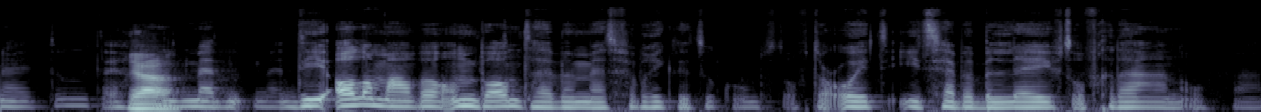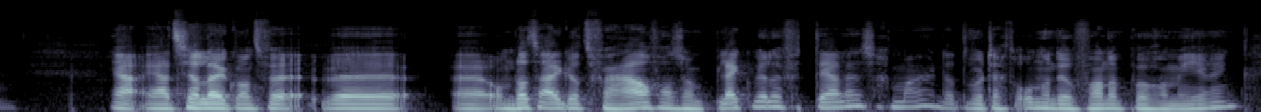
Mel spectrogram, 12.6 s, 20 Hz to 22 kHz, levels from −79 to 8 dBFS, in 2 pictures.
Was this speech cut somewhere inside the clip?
no; 0 cuts

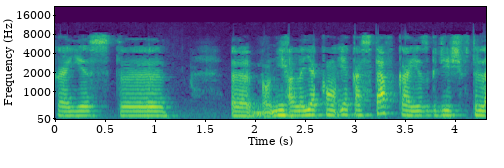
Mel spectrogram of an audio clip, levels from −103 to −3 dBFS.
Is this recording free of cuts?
no; 2 cuts; at 2.3 s, 2.8 s

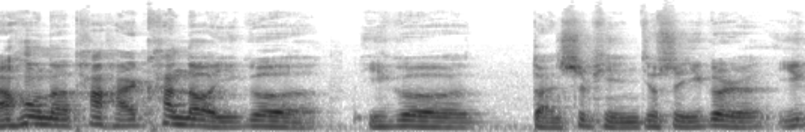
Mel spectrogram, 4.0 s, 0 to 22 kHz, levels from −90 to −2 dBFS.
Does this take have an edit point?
yes; 1 cut; at 1.7 s

